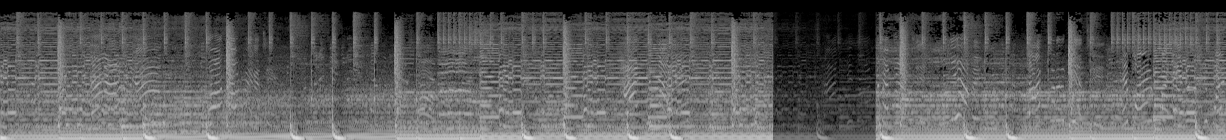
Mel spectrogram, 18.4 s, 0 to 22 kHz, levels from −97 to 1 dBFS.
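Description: From 11.59 to 13.13 s the sound drops by about 26 dB into a faint residue, likely one channel inverted, so the shared content cancels in the mono sum. The waveform shrinks to a thin band, and the spectrogram nearly empties.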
